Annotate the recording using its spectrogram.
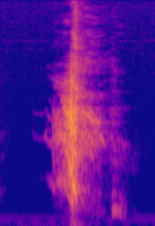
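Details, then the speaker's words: A single sharp adult sneeze with a brief voiced tail over a faint steady room hum, heard during a live talk: sneeze. "joy sneezing by the way if you want to know what that sound is"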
